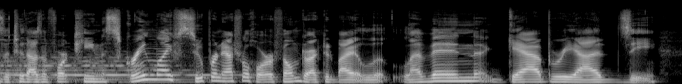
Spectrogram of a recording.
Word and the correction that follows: Levan: You know me and my pronunciations. It's Levan. That's the first name.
